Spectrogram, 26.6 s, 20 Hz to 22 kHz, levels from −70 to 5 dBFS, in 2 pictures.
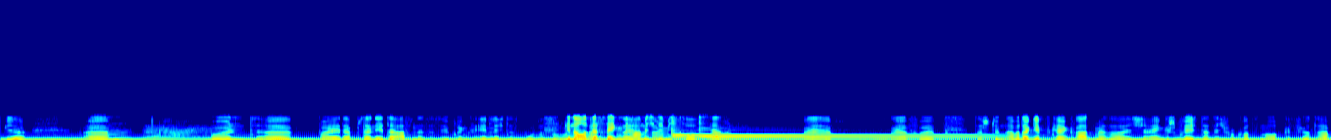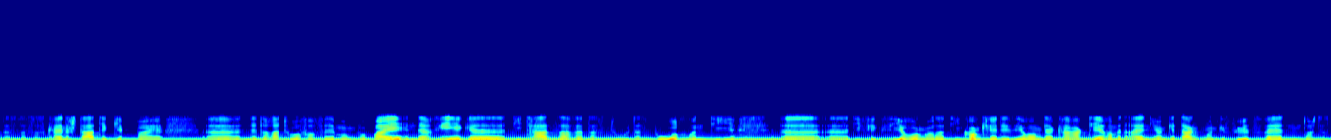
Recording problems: high frequencies cut off; severe; nothing above 4 kHz
electrical hum; noticeable; throughout; 50 Hz, 10 dB below the speech
dog barking; faint; at 1.5 s; peak 10 dB below the speech
doorbell; loud; from 6.5 to 10 s; peak 4 dB above the speech

